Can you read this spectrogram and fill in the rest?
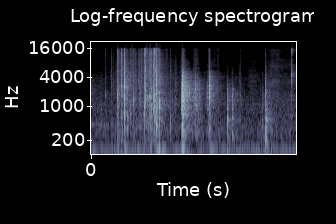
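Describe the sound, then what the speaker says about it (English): Tarot cards being shuffled up close, a quick burst of crisp riffling and flicking followed by a few softer separate card snaps, with no voice. "Let's shuffle these cards really good."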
